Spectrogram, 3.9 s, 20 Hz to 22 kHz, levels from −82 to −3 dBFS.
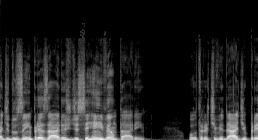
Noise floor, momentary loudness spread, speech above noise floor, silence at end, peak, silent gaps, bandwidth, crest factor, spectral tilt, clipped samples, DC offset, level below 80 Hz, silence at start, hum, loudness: -59 dBFS; 12 LU; 40 dB; 0 s; -2 dBFS; none; 15.5 kHz; 16 dB; -6 dB/octave; under 0.1%; under 0.1%; -52 dBFS; 0 s; none; -19 LUFS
